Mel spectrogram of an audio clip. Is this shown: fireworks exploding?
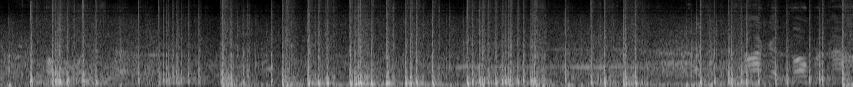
yes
